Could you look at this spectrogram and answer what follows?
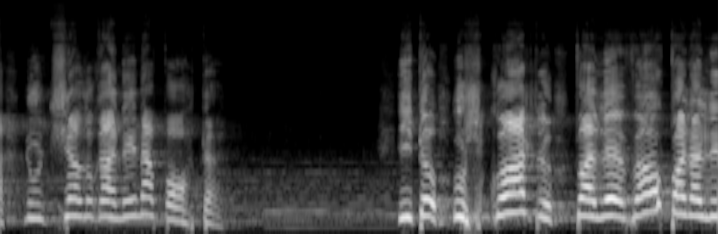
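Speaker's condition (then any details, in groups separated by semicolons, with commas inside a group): Cerebral palsy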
